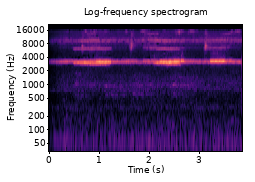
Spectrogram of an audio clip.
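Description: Night insects trill steadily in a high, continuous buzz that swells and fades in pulses.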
